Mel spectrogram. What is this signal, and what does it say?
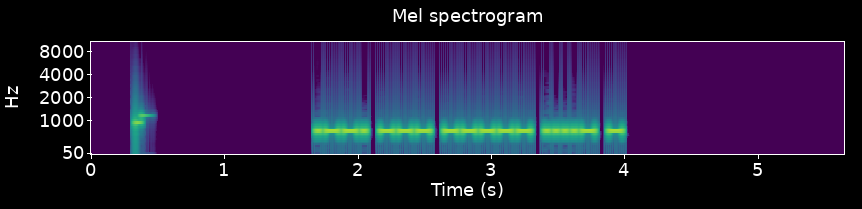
Morse code, heard as a keyed tone, about 36 wpm, 700 Hz. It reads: PO04T
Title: Code Groups - 5 Letter:Numbers - 35wpm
